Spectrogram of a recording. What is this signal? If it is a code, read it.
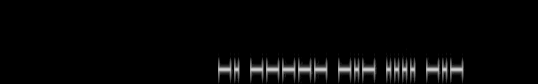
Morse code, heard as a keyed tone, about 30 wpm, 700 Hz. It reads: N0KHK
